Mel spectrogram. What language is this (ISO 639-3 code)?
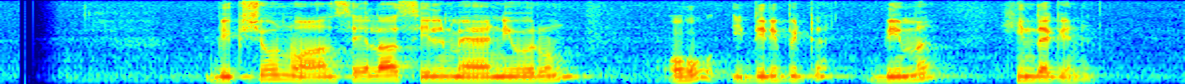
sin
